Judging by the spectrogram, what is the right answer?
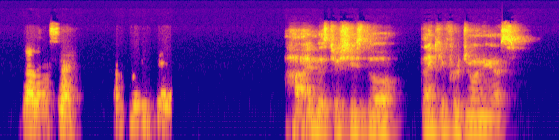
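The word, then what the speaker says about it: Schichtl: Shistol. Last name is spelled S C H I C H TL.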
